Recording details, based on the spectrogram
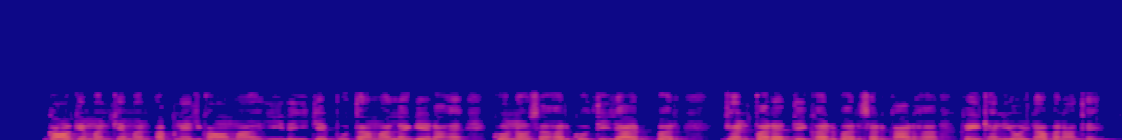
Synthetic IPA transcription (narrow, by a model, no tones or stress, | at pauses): ɡãːõkemənkʰemənəpned͡ʒɡãːõmãɦiɾɐɦikebuːt̪ãmãləɡeɾaːɦɛkoːnõsəɦəɾkoːt̪id͡ʒaːebəɾ | d͡ʒʱənpəɾət̪eːkʰəɾbəɾsəɾkaːɾɦəkəiʈʰənjoːd͡ʒnabənaːt̪ʰeː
